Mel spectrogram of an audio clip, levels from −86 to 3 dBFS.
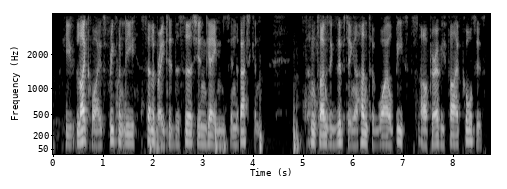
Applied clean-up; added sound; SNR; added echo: classical method spectral subtraction.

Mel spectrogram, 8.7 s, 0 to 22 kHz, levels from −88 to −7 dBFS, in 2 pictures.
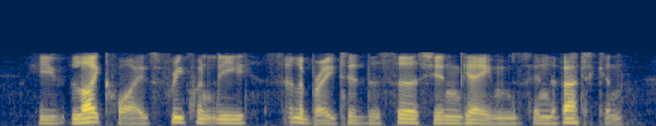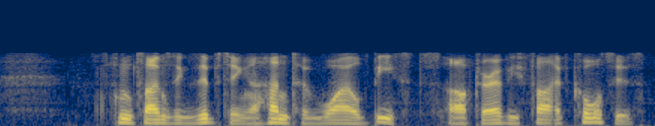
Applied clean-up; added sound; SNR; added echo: neural separator model SepFormer WHAM!.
